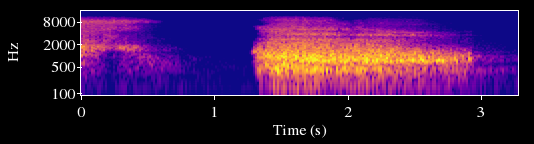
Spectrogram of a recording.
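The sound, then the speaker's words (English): Deep, slow breathing at a calm pace. A breathy tail fades out, then after a short pause comes one long, loud, steady rush of air that holds for over a second before stopping. “you want to just deep inhale, deep exhale”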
